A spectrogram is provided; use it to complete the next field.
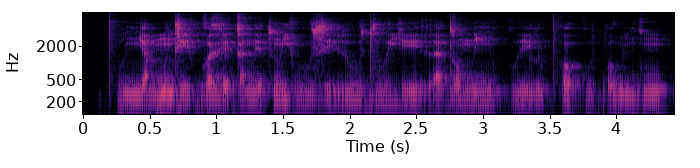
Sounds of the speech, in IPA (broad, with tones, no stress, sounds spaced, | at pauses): pʰ u˨ ɲ a˨ m ũ˦ d eː˨ ɡʷ a˦ ɣ ɛ˨ ɡ a˨ n ɛ˨ t͡s ũ˦ j uː˦˨ z ɪ˨ r uː˦ d uː˦˨ j eː˨ r a˨ d ɔ˦ m ɪ˦ ɲ u˦ kʷ eː˨ l ʊ˨ pʰ ɔ˦ kʷ ɛ˨ b ɔ˨ w ĩ˨ ɡ ũ˦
